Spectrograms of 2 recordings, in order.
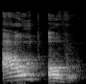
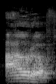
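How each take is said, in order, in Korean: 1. 두 단어는 따로 발음해요. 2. 두 단어는 붙여서 발음해요.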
